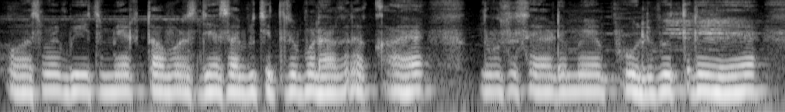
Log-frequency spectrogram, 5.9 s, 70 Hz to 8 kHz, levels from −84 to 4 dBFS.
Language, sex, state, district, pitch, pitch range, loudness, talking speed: Hindi, male, Uttar Pradesh, Saharanpur, 170 Hz, 165-175 Hz, -14 LUFS, 195 wpm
